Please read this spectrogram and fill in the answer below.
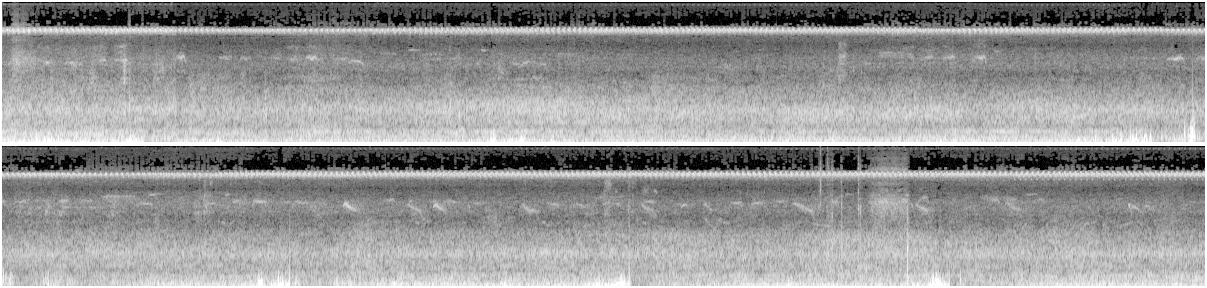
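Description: Insects trilling in one steady, high-pitched drone, with a few low thumps every few seconds.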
